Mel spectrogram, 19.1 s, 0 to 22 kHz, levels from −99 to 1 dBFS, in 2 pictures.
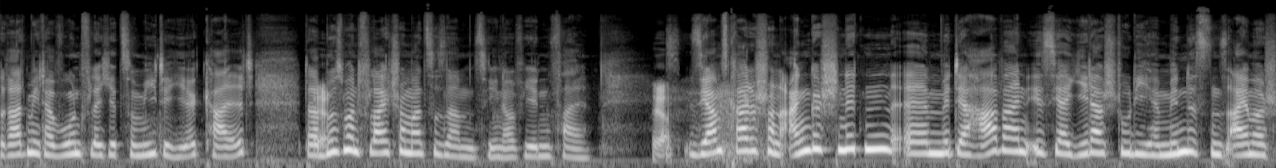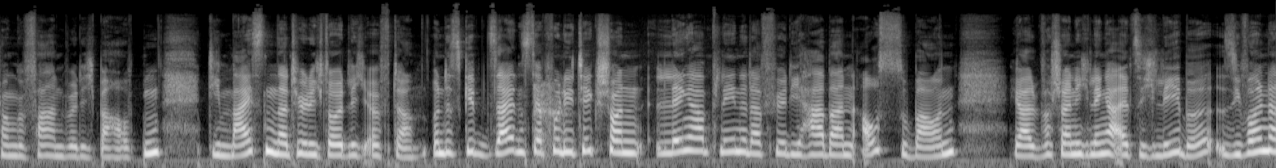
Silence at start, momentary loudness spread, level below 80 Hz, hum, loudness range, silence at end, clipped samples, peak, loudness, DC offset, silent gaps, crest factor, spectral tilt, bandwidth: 0 s; 10 LU; -52 dBFS; none; 4 LU; 0 s; under 0.1%; -2 dBFS; -19 LUFS; under 0.1%; none; 16 dB; -5 dB/octave; 15.5 kHz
